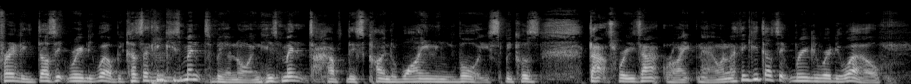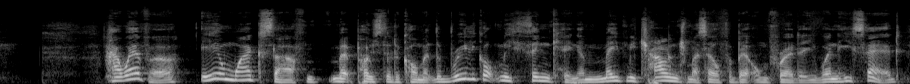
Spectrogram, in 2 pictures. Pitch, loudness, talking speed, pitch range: 135 Hz, -22 LUFS, 200 wpm, 115-165 Hz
